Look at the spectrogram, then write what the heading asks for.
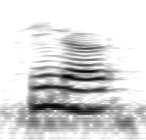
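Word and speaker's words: sneer: उपहास सीनर का एस N double E आर का उच्चारण सीनर यहां डबल ई का उच्चारण बड़ी ई लंबी ई की तरह होता है। आर ब्रिटिश में आर ब्रिटिश में हल्का अमेरिका में साफ बोला जाता है।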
